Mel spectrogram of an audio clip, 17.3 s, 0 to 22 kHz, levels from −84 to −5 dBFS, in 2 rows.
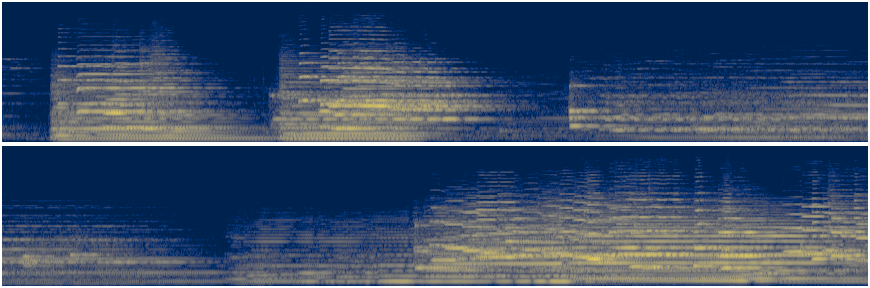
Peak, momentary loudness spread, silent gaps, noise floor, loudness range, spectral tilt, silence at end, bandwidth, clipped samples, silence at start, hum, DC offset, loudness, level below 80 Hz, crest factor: -8 dBFS; 22 LU; none; -57 dBFS; 19 LU; -5 dB/octave; 0 s; 15.5 kHz; under 0.1%; 0.5 s; none; under 0.1%; -24 LUFS; -74 dBFS; 20 dB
